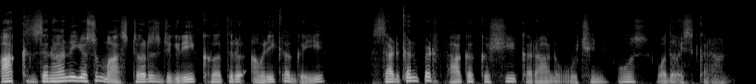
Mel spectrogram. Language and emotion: Kashmiri, sad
